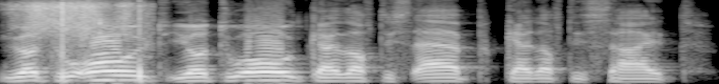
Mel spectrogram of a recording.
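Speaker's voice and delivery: normal talking voice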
